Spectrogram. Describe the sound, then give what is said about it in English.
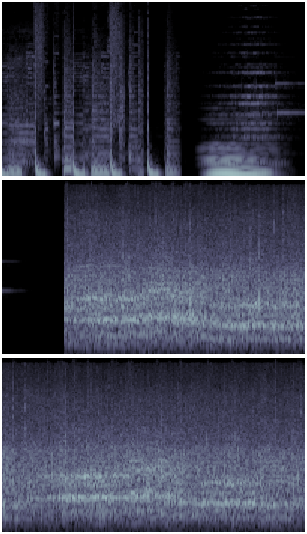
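Applause at the Labour Party conference in Brighton: after a few short musical tones and a brief silence, loud, dense clapping from a large crowd begins abruptly and continues steadily to the end. “The sound of Labour conference in Brighton there.”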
